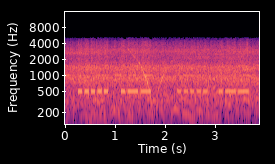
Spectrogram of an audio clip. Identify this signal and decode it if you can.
Morse code, heard as a keyed tone, about 18 wpm, 500 Hz, with noise. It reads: 5W 5W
